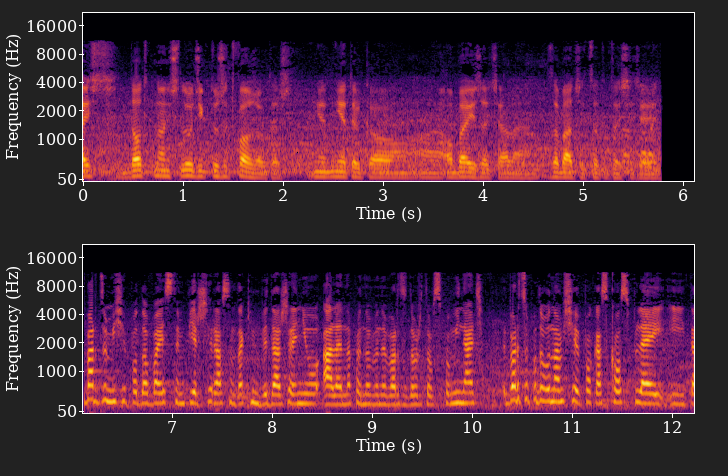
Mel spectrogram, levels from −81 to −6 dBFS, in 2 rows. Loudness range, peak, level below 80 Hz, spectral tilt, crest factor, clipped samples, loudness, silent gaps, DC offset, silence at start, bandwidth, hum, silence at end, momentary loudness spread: 5 LU; -4 dBFS; -60 dBFS; -4 dB/octave; 18 dB; under 0.1%; -23 LUFS; 5.80-6.11 s; under 0.1%; 0 s; 11.5 kHz; none; 0 s; 11 LU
